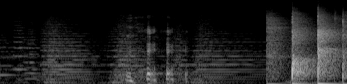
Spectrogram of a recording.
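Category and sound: crowd, enthusiastic applause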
